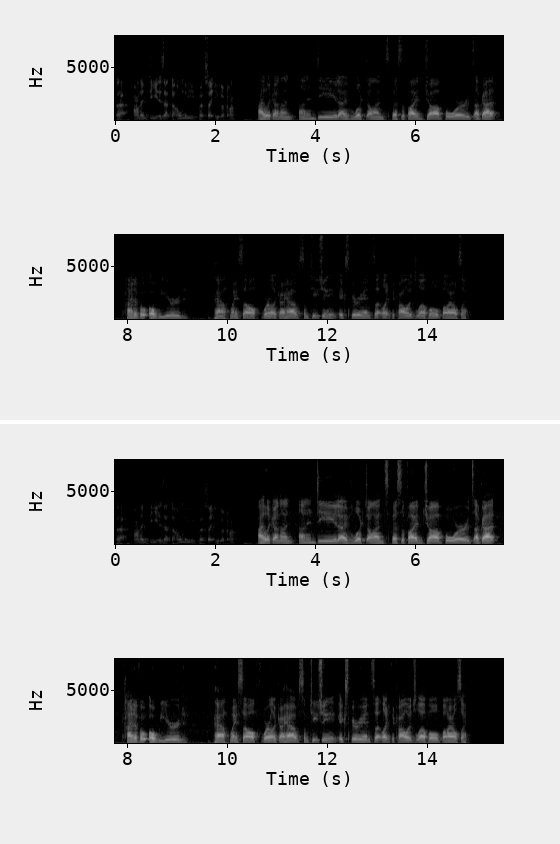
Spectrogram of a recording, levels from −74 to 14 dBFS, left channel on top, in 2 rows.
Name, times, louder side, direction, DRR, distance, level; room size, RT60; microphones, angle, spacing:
voice 1, 0.0-2.4, left 3 dB, 25° left, 3.0 m, -53 dB
voice 2, 2.9-7.6 7.9-9.2 9.7-14.8, right 5 dB, 65° right, 0.7 m, -31 dB
14.0 x 5.4 x 4.0 m
head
